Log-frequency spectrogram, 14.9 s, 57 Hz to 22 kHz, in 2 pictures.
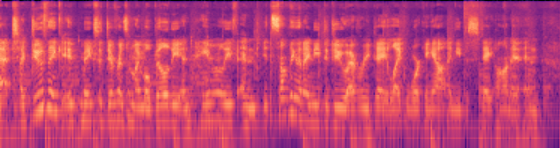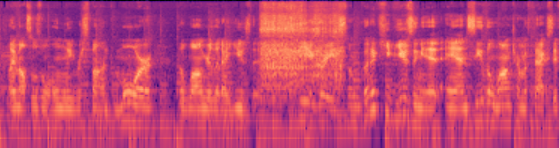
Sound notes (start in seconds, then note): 10.9 whirrrr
